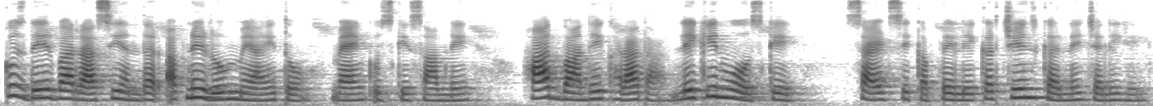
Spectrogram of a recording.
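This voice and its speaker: Woman storyteller, steady even reading, scripted narration. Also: medium pitch, moderate pace.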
